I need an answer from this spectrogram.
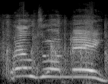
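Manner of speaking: high, pleased with yourself; mock proud pat on the back; mock self-praise.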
